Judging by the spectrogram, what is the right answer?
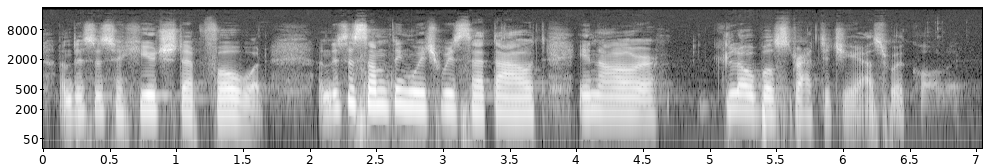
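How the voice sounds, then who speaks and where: A hoarse woman in her fifties, sick with a flu, giving a halting conference talk into a handheld microphone on a panel. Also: lowish voice, fairly bright tone. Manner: halting, searching for words. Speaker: panel speaker. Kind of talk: conference presentation.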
